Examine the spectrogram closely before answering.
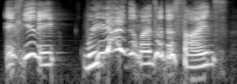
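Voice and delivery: very high, loud squeaky caricature; mocking lady voice. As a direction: imitate an intrusive lady in piercing falsetto.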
